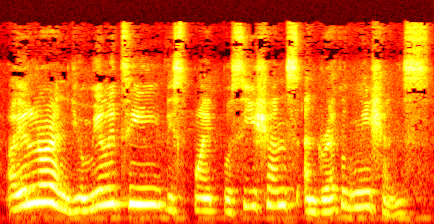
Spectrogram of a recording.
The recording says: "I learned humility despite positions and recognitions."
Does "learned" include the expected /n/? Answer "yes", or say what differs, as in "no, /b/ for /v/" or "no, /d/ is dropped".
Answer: no, /n/ is dropped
